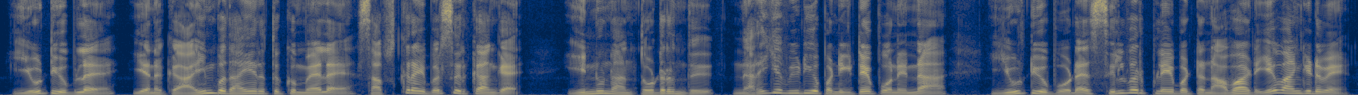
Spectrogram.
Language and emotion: Tamil, happy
